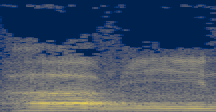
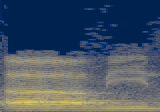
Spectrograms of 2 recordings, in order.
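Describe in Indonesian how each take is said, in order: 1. Kata ini dimulai dengan bunyi h. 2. Kata ini langsung dimulai dengan vokal. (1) "tapi hamin" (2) "bukan amin"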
